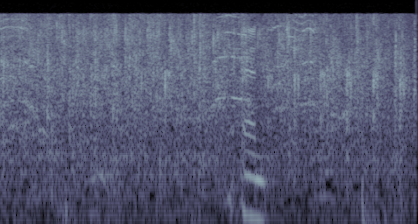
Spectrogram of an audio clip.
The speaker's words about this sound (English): you are clapping and I am shaking. I'm serious.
